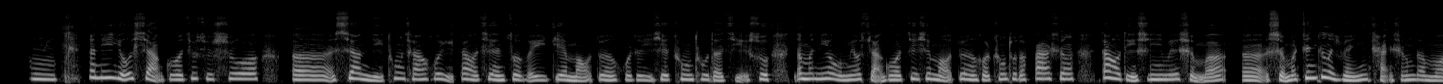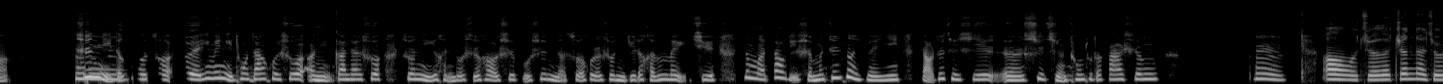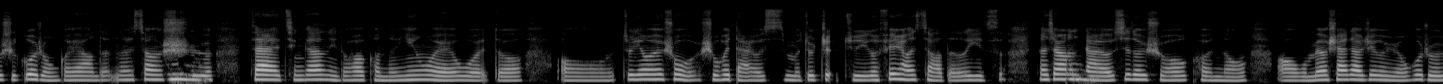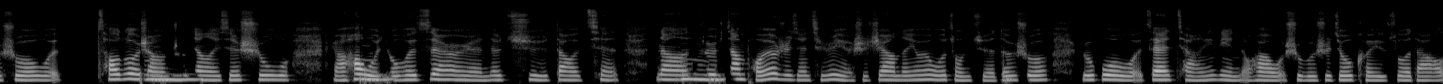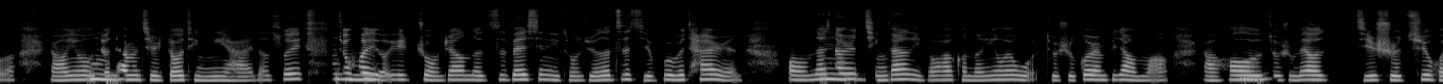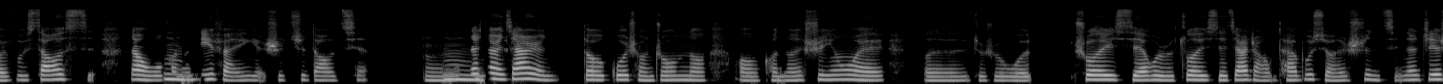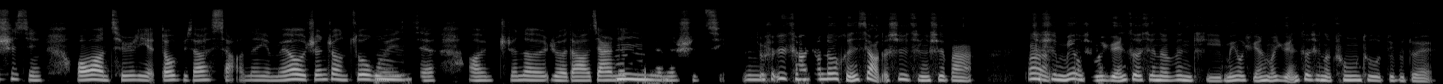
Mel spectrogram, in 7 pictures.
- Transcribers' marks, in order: tapping; other noise; other background noise; teeth sucking
- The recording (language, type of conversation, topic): Chinese, advice, 为什么我在表达自己的意见时总是以道歉收尾？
